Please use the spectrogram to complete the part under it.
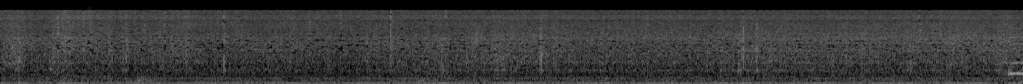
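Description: Bok choy stir-frying in a pan for home-style stir-fry noodles gives a steady, moderately quiet sizzle with faint crackles throughout, with no talk.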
